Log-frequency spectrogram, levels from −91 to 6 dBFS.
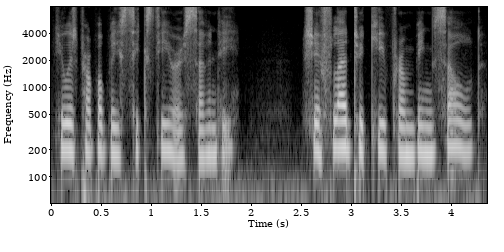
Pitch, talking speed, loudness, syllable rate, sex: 190 Hz, 180 wpm, -20 LUFS, 5.0 syllables/s, female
